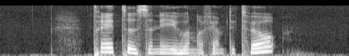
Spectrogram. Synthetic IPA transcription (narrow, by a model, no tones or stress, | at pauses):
t̪ʰɾeːt̪ʰʉ̟ːsənːiːjʊɦɵnd̪ɾafɛmt̪ɪt̪ʰvoː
